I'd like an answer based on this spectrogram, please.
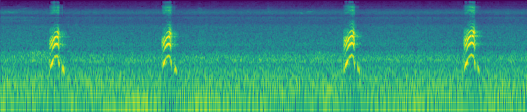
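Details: A sugar glider's barking call, four short sharp yips spaced roughly a second or more apart, each with bright ringing overtones, over a low steady background hiss.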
